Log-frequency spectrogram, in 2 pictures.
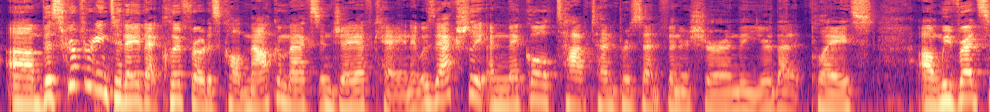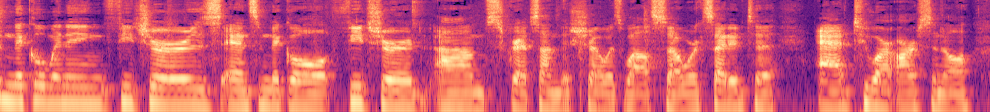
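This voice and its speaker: A man's voice: on the high side, fairly quick, fairly bright tone. A man hosting a studio table-read show, presenting and reading out screenplay narration in an upbeat way.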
